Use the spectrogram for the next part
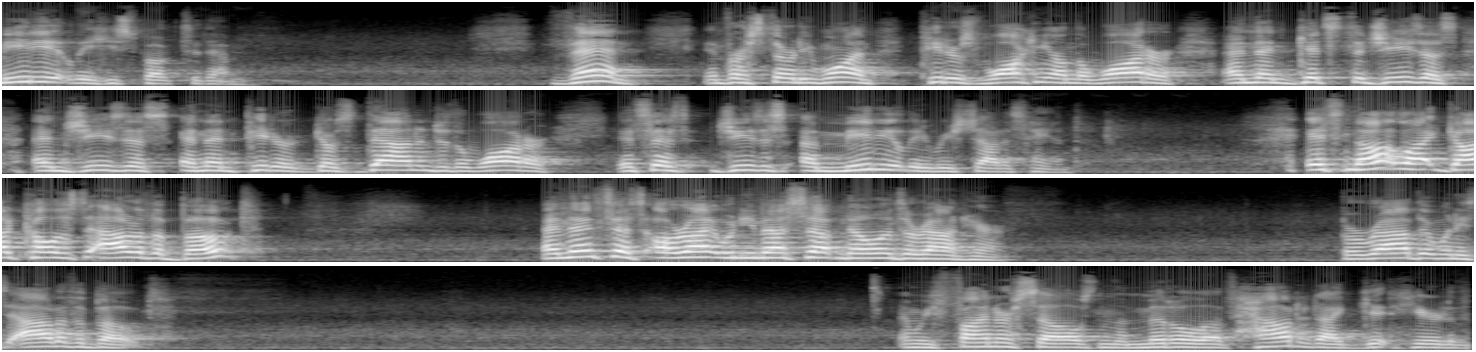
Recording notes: Location: Grace Bible Church Creekside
